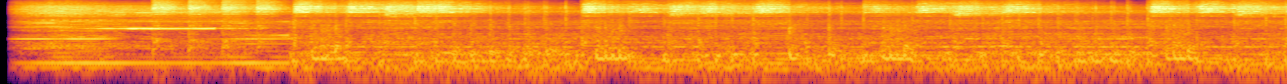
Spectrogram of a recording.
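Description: A hardcore band playing live, with distorted electric guitars, bass and drum kit. A held, ringing chord sounds for about the first three seconds, then the full band comes in with heavy drums and cymbal crashes.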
